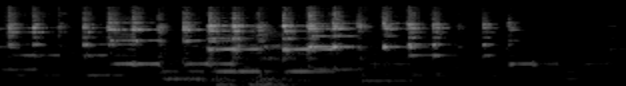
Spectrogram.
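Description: A phone ringtone playing a melodic electronic tune, a quick series of bright tones, fairly faint and with no voices over it.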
